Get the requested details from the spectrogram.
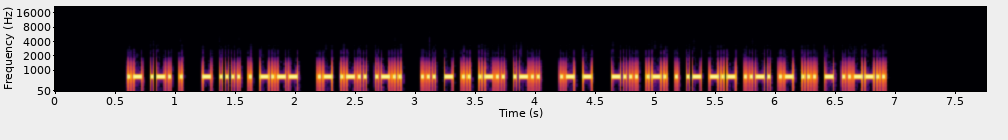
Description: Morse code, heard as a keyed tone, about 50 wpm, 700 Hz. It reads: ARE THEY ALL STILL AT BREAKFAST?
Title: Sentences from Top 1500 Words 50wpm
